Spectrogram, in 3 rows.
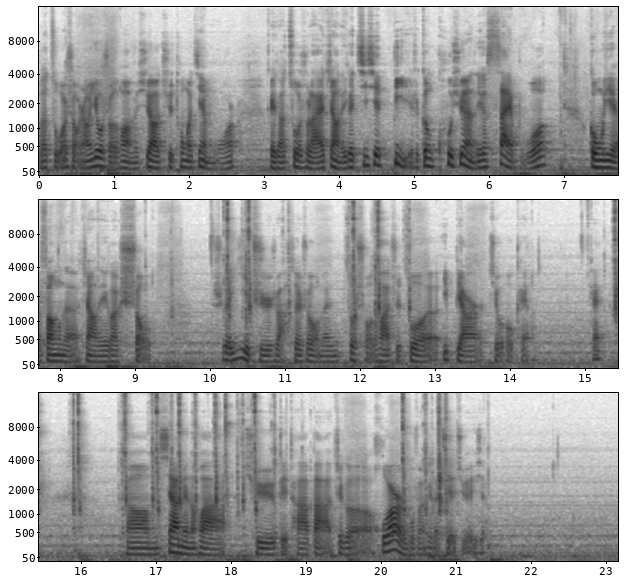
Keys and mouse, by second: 9.9-16.4 middle drag, 16.4 shift+right click, 16.6-18.0 ctrl+middle drag, 18.0 ctrl+s, 18.4 shift+middle click, 18.8 click, 19.2-20.8 middle drag, 20.8 Tab, 21.5 click, 21.8-23.1 middle drag.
